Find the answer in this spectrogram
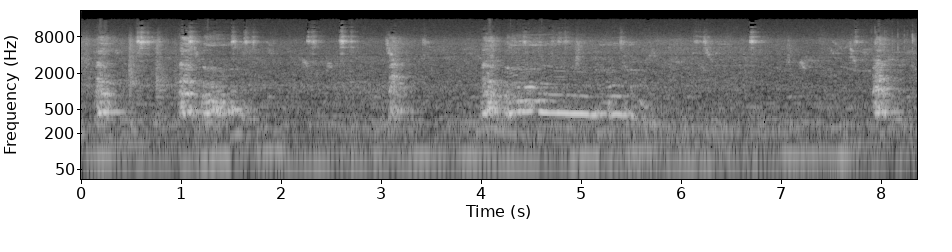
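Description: Animal cries: a few short calls near the start, one long, steady drawn-out call about four seconds in, and a short call at the end, over a steady low hum.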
